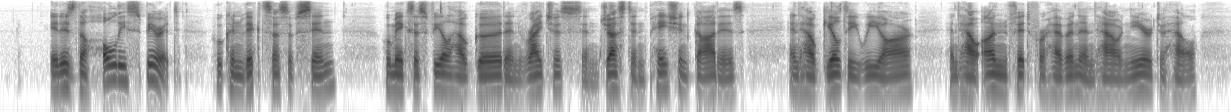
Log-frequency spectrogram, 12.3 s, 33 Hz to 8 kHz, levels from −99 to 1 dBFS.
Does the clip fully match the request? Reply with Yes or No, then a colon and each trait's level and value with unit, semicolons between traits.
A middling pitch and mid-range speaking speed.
No: low, 100 Hz; average, 190 wpm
